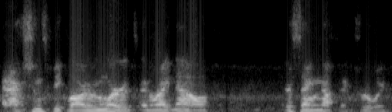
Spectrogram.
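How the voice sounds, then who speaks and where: A man's voice: medium pitch, steady tone, moderate pace, bright, forceful tone. A man giving blunt, emphatic opinions in a casual group discussion. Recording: muffled lo-fi mic with faint hiss.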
